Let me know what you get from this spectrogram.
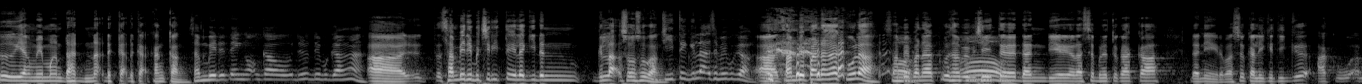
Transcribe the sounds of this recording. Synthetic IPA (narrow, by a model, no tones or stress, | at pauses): əjaŋmẽmãŋdahna̰ʔdəkat̪̚dəka̰ʔ̪̚kaŋkaŋsambɪldiət̪eŋɔʔəŋkawdiudiəpəɡaŋlahasambɪldiəbət͡ʃəɾit̪əlaɡidan | ɡəlaʔsoɾaŋs̬oɣa̰ŋt͡ʃɾit̪əɡəlaʔsampapəɡaŋasampapandaŋakulahsapapandaŋakusambelbət͡ʃəɾit̪ədandiəɾasabənə̃t̪ukakah | danidəpasukalikət̪iɡaʔakua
